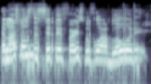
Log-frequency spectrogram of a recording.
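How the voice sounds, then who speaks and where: A woman's voice: fairly high pitch, animated, fast talker. A woman, co-hosting a casual chat and speaking bluntly and fierily with teasing humor. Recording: loud crowd noise behind.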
